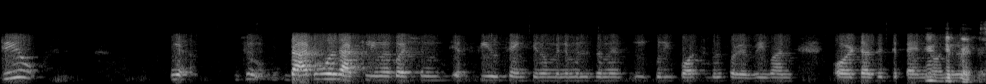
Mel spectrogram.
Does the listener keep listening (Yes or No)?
No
